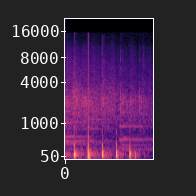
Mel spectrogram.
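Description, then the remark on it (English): Clapping for a girl in a steady, even rhythm, about six sharp claps in under two seconds, with a faint sustained tone humming underneath and no talking. “Clap for this beautiful girl.”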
